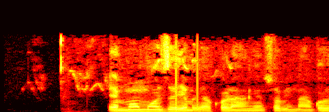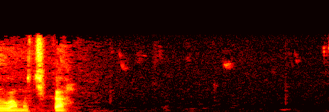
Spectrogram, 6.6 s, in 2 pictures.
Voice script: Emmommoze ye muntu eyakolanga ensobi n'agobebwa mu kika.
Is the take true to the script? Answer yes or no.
no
